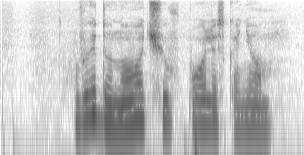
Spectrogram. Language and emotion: Russian, neutral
